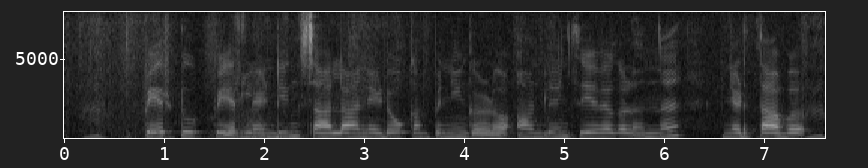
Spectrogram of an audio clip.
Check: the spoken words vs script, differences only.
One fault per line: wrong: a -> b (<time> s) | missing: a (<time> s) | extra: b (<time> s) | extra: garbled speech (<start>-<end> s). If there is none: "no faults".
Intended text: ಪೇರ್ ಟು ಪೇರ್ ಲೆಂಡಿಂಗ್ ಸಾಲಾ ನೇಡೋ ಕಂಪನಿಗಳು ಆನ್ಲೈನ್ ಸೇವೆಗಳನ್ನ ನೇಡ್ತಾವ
no faults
